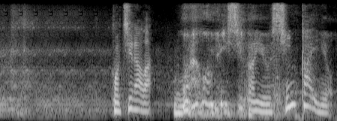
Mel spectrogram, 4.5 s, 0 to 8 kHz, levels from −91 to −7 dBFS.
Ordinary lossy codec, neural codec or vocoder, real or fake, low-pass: none; codec, 16 kHz, 1.1 kbps, Voila-Tokenizer; fake; 7.2 kHz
